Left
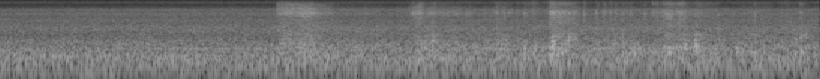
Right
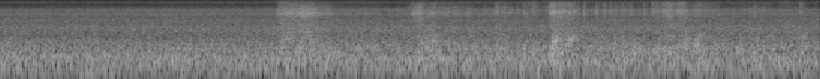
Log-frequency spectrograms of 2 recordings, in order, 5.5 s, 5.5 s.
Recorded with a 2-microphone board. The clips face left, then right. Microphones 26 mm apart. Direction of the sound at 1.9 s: 10° right (ahead or behind).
